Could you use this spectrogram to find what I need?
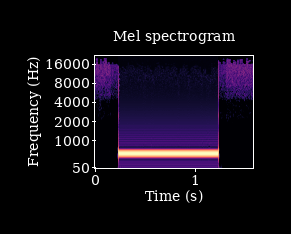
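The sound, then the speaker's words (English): A single loud voicemail beep, heard after a phone call went to voicemail following three rings: one steady, mid-pitched electronic tone held for about a second, starting and stopping abruptly, with silence on either side and no voices. “In apology, I give you this beep.”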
